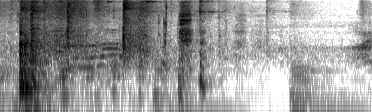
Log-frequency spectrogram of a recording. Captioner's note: scream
